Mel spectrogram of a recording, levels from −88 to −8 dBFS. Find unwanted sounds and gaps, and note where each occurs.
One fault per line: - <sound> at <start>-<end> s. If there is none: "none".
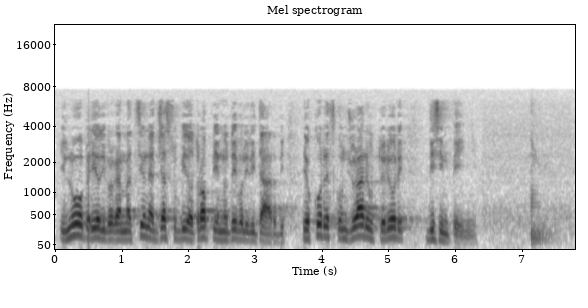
- thud at 7.1-7.6 s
